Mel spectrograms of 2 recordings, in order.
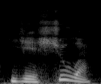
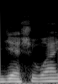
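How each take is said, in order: First: Yeshua stressed on the middle syllable, ye-SHU-a. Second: Yeshua stressed on the last syllable, ye-shu-A; stress on final A. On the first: Preacher shows congregation the Messiah's name, Yeshua stressed on the U. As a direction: put the accent of Yeshua on the U. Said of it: "con acento en la U". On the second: Preacher shows congregation the Hebrew word for salvation, Yeshua stressed on final A. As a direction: put the accent of Yeshua on its final A. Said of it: "lleva acento en la A". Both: Shown as a demonstration.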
